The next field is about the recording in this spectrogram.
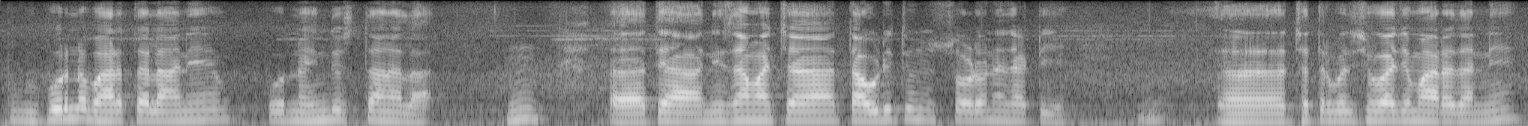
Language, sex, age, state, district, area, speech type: Marathi, male, 30-45, Maharashtra, Beed, urban, spontaneous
